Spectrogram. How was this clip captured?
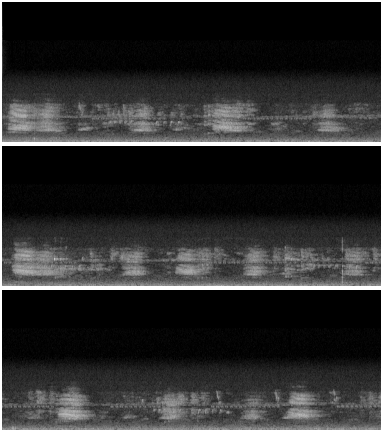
Location or protected area: Parque Nacional Iguazú Condition: Wild Certainty: Recorded vocal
